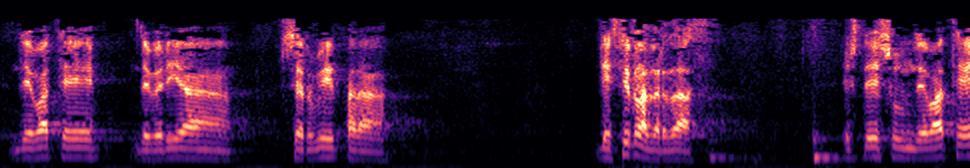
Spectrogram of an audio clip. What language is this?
Spanish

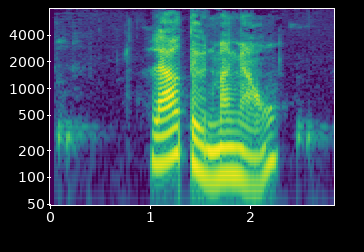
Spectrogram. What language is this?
Thai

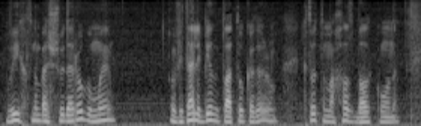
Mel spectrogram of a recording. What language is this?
Russian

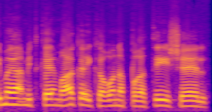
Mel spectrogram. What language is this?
Hebrew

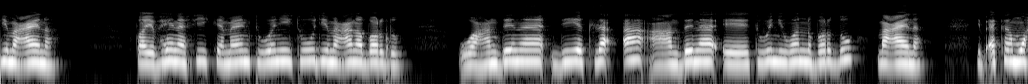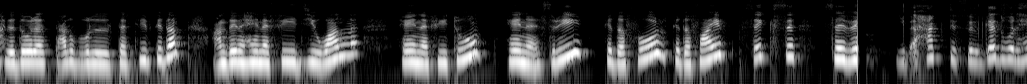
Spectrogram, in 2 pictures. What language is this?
Arabic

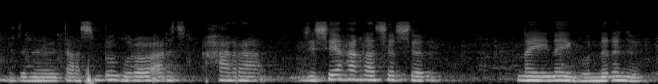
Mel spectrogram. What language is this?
Bodo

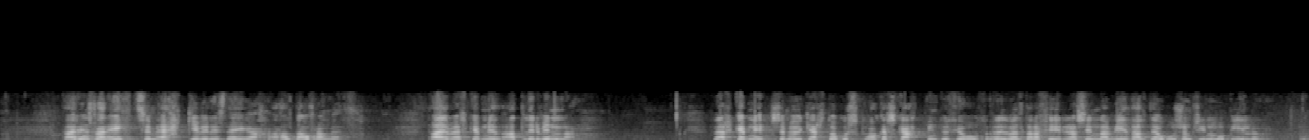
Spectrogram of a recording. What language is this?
Icelandic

